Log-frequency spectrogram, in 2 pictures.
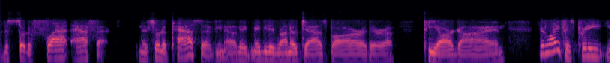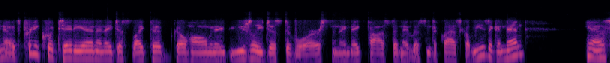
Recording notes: Jumped on the phone to talk with me. Joined me by phone, and the interview vastly improves after the first two minutes.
